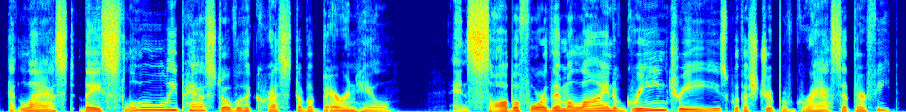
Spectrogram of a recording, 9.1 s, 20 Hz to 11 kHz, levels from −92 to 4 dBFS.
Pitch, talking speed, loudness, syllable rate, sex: 145 Hz, 190 wpm, -19 LUFS, 4.2 syllables/s, male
